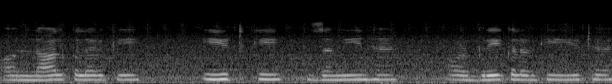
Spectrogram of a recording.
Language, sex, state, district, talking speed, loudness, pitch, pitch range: Hindi, female, Chhattisgarh, Bastar, 135 wpm, -25 LUFS, 215 Hz, 210-225 Hz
